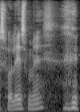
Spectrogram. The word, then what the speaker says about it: Solesmes: España de la congregación de Solem, pronunciado a la española Solesmes.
